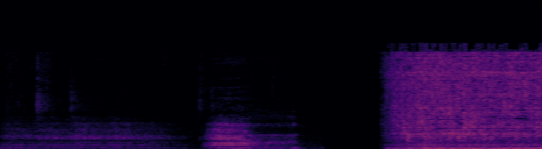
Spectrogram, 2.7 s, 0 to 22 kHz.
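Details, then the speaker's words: Whirlpool WTW4816FW3 top-load washer (bought July 2023, circuit board replaced three times): on drain and spin after a cycle left towels soaking, a faint hiss then steady rush of incoming water, filling instead of draining and spinning. "It's adding water, but it's supposed to be on drain and spin, but it's adding water. So the towels were left really wet, and I needed it to drain and spin, but it's not doing it."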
